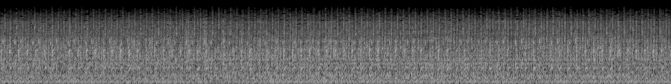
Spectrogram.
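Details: Knock in a KF 2.0 engine: a loose, fairly even tapping at a busy idle. It sounds like a hydraulic lifter, but the tapping comes from the side of the engine, so the source is unclear.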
